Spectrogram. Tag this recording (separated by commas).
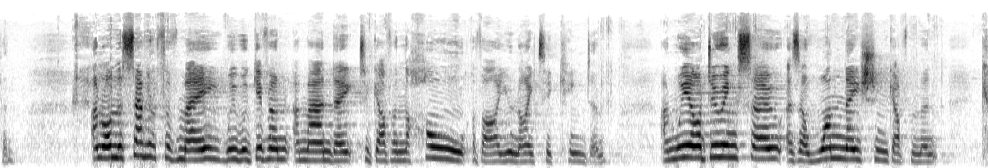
Female speech, Speech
